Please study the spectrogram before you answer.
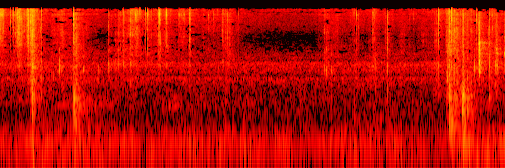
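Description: A small metal blade shaves the same beige Fa soap bar, giving quiet, crisp scraping and crackling strokes that sound bright and thin. Bursts of sharp shaving cluster near the start and end, with softer, sparser scrapes in between and little low-end weight.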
